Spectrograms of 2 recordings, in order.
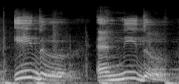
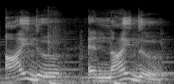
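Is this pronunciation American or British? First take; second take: American; British. First: It is said with an American pronunciation. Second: It is said with a British pronunciation. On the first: "in American" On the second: "in British English"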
